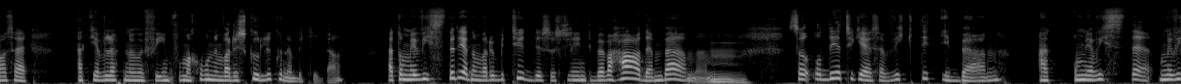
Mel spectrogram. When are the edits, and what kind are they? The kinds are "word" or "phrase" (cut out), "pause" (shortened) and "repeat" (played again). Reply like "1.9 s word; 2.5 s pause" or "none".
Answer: 9.4 s word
